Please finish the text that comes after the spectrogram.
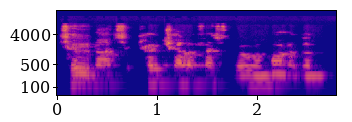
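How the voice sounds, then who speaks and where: A musician in his sixties is interviewed in a casual, anecdotal chat, telling rambling stories and often correcting himself mid-sentence. His medium-pitched voice is mellow, fairly quick, and completely flat in delivery. The sound is dull and lo-fi.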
